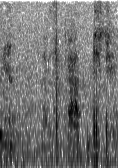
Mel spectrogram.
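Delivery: hushed aside; a real whispered aside to the audience. Real, not acted. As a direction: whisper it as a quick confession. Aside to viewers mid-reading.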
